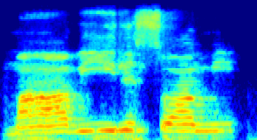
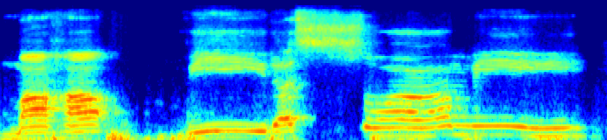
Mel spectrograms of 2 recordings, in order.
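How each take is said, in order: First: No pause comes after maha. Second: A short pause comes after maha. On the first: The rhythm of the verse is broken. The speaker calls it wrong. "तो यहाँ पे लय हमारी बिगड़ जाएगी।" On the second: The verse keeps its proper rhythm. The speaker calls it right. "महाशब्द बोल के थोड़ा pause लेना है।"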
